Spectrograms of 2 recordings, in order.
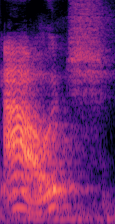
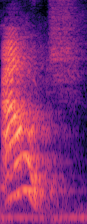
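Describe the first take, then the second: First: It is said at normal volume. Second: It is said a little louder.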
